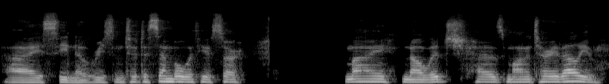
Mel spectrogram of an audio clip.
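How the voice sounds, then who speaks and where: A man playing a tabletop game, speaking in character in a measured, matter-of-fact way. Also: mid-range voice, level tone, warm tone. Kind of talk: improvised in-character role-play.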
